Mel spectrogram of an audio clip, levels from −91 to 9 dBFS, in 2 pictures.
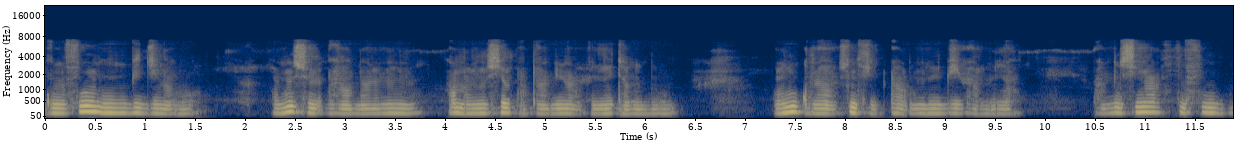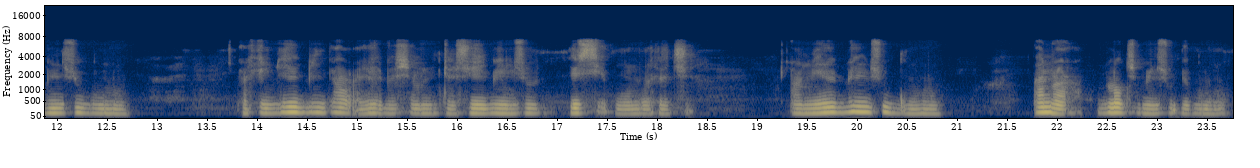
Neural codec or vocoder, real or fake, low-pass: autoencoder, 22.05 kHz, a latent of 192 numbers a frame, VITS, trained on one speaker; fake; 7.2 kHz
